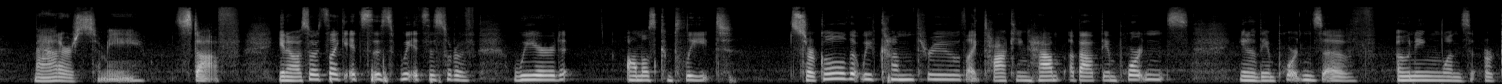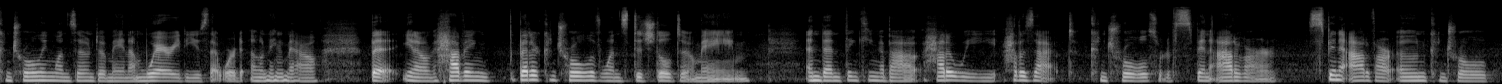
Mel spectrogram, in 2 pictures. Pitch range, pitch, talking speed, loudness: 170-210 Hz, 185 Hz, 165 wpm, -24 LUFS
